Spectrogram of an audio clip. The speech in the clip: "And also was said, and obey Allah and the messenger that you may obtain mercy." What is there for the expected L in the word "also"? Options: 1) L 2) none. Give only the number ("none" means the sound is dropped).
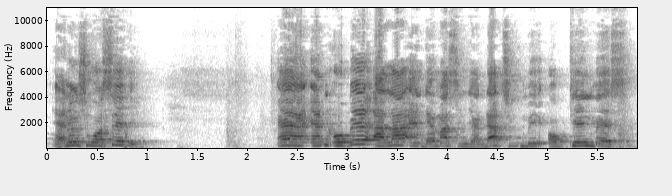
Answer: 2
